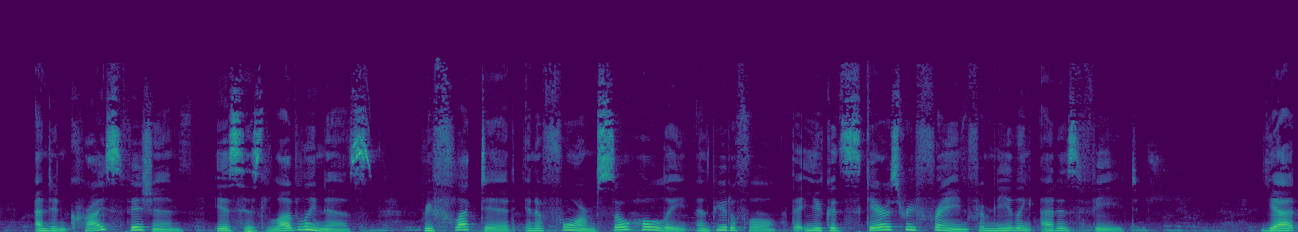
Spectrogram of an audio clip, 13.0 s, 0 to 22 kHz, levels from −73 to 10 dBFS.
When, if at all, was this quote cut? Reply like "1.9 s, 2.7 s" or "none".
2.0 s, 7.1 s, 7.9 s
